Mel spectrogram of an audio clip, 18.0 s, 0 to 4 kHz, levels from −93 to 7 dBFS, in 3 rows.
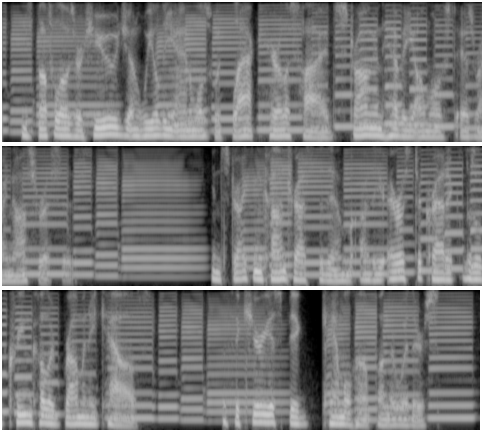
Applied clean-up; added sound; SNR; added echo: none; Wind instrument, woodwind instrument; 7 dB; none.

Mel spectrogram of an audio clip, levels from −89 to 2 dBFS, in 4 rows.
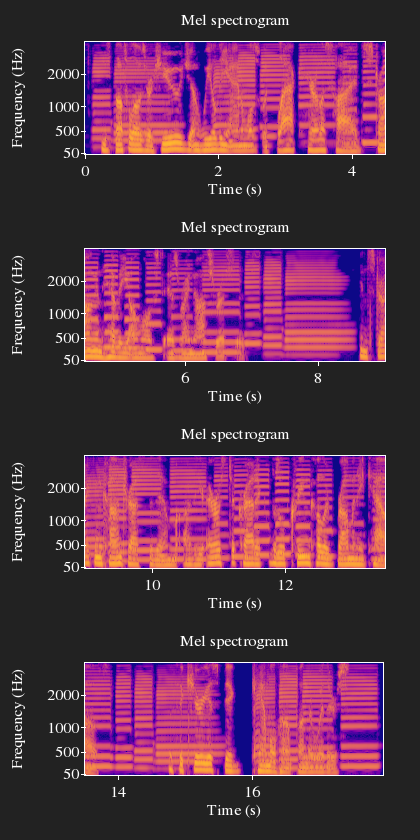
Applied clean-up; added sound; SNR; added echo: classical method Wiener filter.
